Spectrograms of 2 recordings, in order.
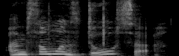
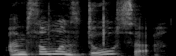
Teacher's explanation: As you can hear, uses the /ɔː/ vowel in the first syllable of 'daughter'.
